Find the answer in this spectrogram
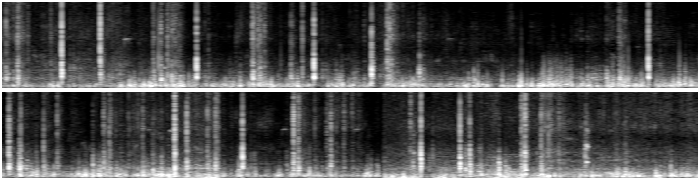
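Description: Skateboard wheels rolling on concrete, with frequent sharp clacks and knocks of the board, as a skater tries backside tailslides on a skate-park box.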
